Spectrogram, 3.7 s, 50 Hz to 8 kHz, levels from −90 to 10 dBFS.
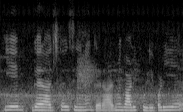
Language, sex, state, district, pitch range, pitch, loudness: Hindi, female, Uttar Pradesh, Ghazipur, 205-225 Hz, 215 Hz, -27 LUFS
